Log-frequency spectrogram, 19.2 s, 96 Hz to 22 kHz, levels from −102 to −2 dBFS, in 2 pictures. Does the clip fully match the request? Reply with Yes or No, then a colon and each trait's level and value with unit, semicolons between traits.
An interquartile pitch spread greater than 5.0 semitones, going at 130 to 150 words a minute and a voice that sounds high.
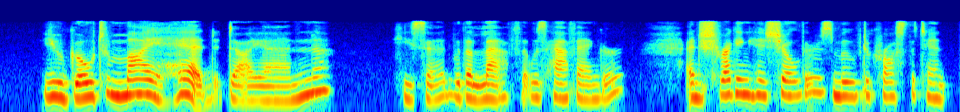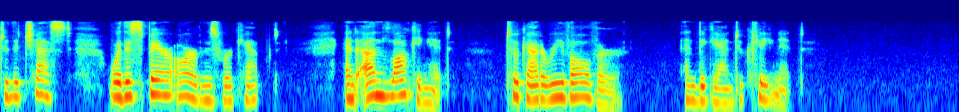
No: average, 3.3 semitones; average, 140 wpm; high, 200 Hz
